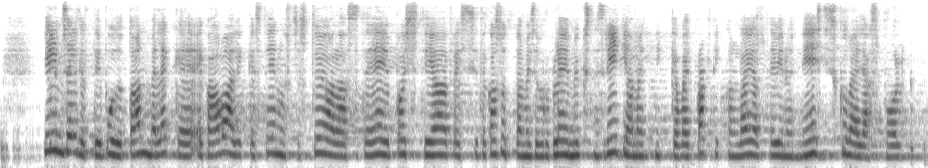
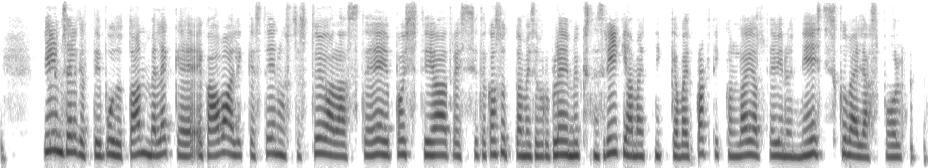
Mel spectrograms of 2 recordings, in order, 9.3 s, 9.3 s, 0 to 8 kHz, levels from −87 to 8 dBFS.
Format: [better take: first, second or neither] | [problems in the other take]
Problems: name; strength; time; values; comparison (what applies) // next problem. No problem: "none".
second | room echo; dies away in 0.9 s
